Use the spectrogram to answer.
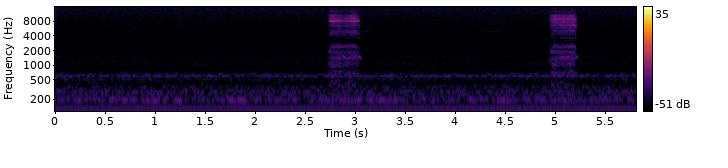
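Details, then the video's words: A wild barn owl pair in a monitored nest box, courting after raising three nestlings; two short hoarse hissing screeches about two seconds apart, with a steady mechanical hum underneath. "After raising three nestlings, the barn owl pair court and show each other love."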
